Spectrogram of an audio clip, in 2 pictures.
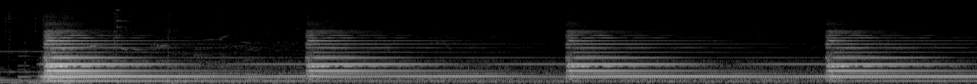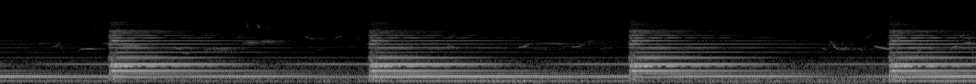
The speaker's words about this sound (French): Ne vous inquiétez pas, votre montre est à l'heure. Il n'est pas encore midi. C'est moi qui fais sonner ces cloches. Elles sont enregistrées sur mon ordinateur.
